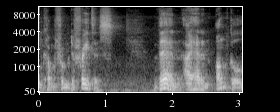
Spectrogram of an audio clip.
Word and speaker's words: Freitas: go up to the freights now that's how they say it there in the english forum but it's de freitas but by the time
